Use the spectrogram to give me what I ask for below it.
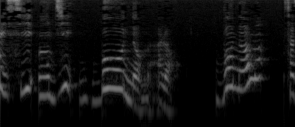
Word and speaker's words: bonhomme: Alors, bonhomme, ça s'écrit comme ceci. Donc, ça s'écrit bon. Ça, c'est bon. B-O-N. D'accord? Le H, on ne l'entend pas.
